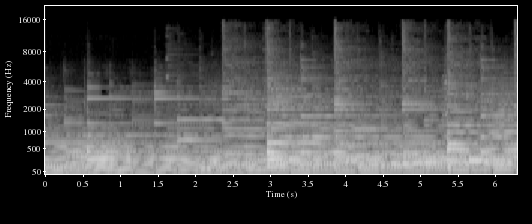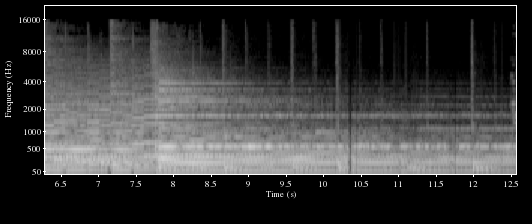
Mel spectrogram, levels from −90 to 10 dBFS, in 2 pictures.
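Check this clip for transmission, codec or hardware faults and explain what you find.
Packet loss affects the last two and a half seconds of the clip, in two forms.

Short concealed packet loss occurs at 10.11, 10.34, 10.44, 11.67, 11.75 and 12.37 s. Each time, 20 to 40 ms of audio failed to arrive. The receiver extended the preceding sound and blended back, leaving a brief smear or wobble rather than a held, fading tail.

A burst of packet loss occurs at 10.94 to 11.05 s and again at 11.07 to 11.15 s, losing 80 ms and 60 ms. Here the concealment runs longer and is turned down as it goes, producing an audible sustained buzz or hiss that fades. The audio then resumes with material missing, which separates it from the quick smears.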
